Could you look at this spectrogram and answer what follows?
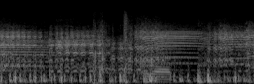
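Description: Minecraft sheep bleat in quick overlapping calls, close and fairly loud, with a nasal wavering tone throughout.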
